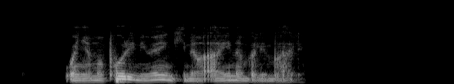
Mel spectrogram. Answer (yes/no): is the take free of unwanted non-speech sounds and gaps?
yes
